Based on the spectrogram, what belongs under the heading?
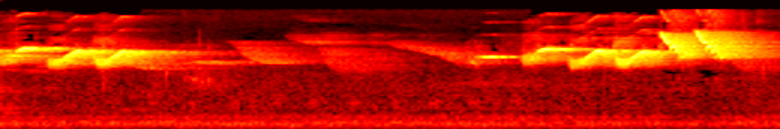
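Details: Fast-singing coleiro, a caged double-collared seedeater trained for competition, gives two rapid bursts of high chirping, wavering notes separated by a pause of about one and a half seconds, with low background hum throughout.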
